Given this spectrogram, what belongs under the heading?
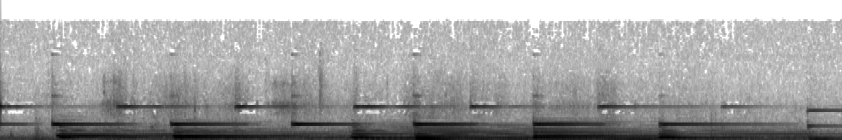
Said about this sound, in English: Must be time for the trolley. Is it? Yep, there's Daniel's clock.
